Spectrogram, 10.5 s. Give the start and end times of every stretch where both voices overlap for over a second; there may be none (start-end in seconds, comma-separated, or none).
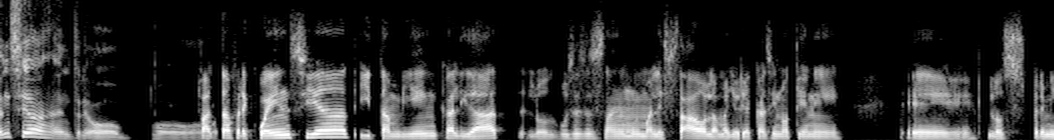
none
